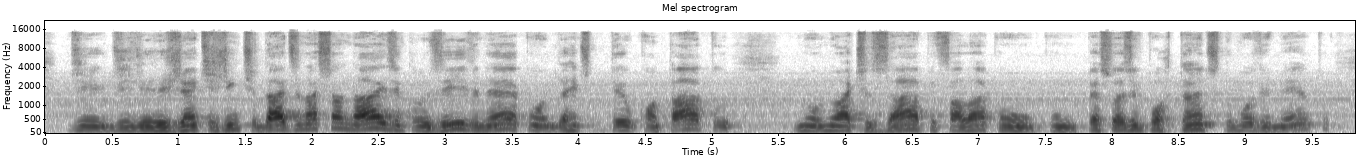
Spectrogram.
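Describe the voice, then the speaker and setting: Over noticeable background noise, a man speaks fairly slowly in a fairly high voice. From Brazil, Brasília. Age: 60s. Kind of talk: interview. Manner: halting.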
